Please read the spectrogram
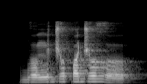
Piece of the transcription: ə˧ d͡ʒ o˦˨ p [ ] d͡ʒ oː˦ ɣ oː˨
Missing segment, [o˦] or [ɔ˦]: ɔ˦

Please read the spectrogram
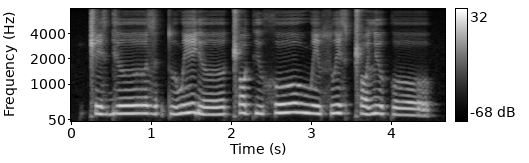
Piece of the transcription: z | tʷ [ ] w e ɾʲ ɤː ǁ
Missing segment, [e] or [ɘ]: ɘ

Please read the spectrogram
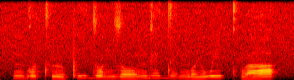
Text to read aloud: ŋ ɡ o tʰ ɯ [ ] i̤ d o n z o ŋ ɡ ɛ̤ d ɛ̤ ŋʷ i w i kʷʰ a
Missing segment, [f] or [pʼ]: pʼ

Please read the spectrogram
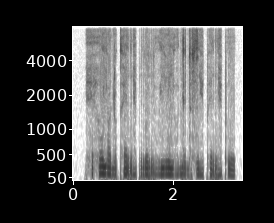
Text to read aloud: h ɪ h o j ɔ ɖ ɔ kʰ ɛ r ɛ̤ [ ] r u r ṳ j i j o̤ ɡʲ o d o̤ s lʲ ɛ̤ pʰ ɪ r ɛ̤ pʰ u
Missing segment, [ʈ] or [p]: p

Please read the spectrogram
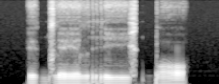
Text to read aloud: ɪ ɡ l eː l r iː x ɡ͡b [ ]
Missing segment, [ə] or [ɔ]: ɔ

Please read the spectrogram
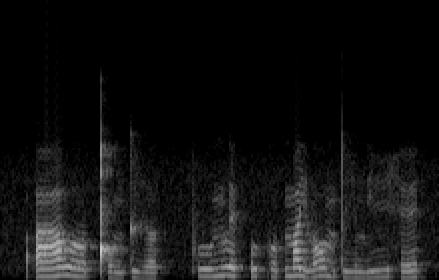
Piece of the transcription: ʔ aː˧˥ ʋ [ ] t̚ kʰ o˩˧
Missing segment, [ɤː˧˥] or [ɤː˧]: ɤː˧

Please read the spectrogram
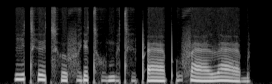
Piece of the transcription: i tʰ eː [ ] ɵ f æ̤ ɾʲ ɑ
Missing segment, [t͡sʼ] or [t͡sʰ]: t͡sʰ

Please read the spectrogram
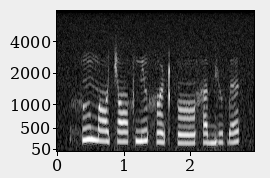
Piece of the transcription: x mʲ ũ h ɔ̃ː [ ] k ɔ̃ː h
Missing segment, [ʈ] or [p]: ʈ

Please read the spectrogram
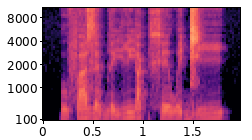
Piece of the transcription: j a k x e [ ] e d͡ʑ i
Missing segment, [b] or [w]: w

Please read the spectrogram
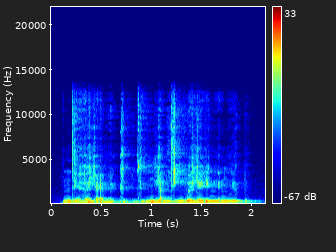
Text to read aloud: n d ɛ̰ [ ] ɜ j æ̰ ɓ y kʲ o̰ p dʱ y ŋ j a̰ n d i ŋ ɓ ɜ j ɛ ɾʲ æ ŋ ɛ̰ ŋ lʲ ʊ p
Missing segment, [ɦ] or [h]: ɦ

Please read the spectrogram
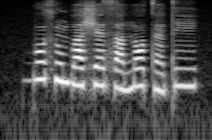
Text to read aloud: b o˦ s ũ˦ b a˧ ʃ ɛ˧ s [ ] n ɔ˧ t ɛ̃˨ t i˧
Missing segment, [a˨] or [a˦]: a˨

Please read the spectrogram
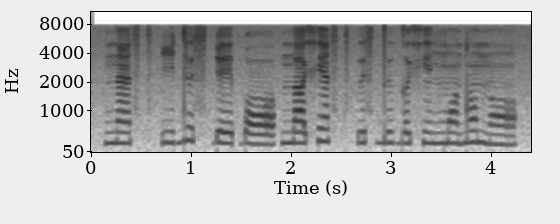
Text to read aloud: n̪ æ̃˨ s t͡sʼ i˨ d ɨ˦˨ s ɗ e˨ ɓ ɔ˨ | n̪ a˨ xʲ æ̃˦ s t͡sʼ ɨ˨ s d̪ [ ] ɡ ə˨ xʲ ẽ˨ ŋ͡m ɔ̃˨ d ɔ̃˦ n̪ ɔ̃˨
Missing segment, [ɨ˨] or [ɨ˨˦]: ɨ˨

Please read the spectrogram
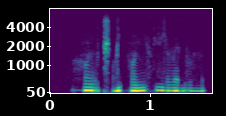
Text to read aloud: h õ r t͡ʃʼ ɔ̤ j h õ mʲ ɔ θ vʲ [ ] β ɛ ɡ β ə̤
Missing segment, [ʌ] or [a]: a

